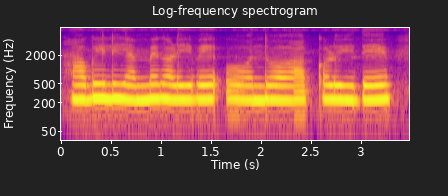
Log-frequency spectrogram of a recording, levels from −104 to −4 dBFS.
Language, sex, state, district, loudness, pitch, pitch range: Kannada, female, Karnataka, Bidar, -11 LUFS, 235 Hz, 230-240 Hz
